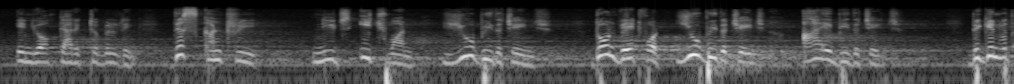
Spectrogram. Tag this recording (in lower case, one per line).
narration
speech
female speech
